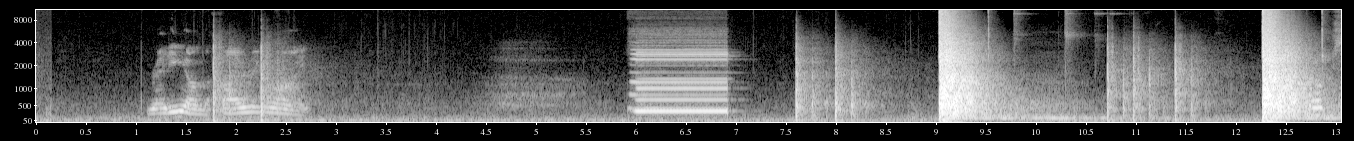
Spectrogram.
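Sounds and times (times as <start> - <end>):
faint sharp cracks: 1.0 - 4.4, 7.1 - 13.0
loud pistol shot: 7.6 - 13.0.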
